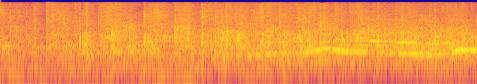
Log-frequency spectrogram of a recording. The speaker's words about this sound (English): So you're beginning. You're beginning with applause.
